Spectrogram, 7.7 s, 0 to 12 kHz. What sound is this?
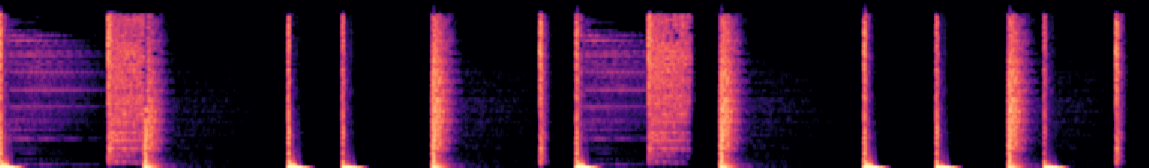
beat with snare 4 4 125bpm blobby type kick fizzy hats 3456-3468
beat with snare 4 4 125bpm blobby type kick fizzy hats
